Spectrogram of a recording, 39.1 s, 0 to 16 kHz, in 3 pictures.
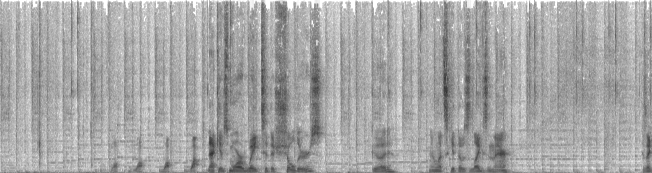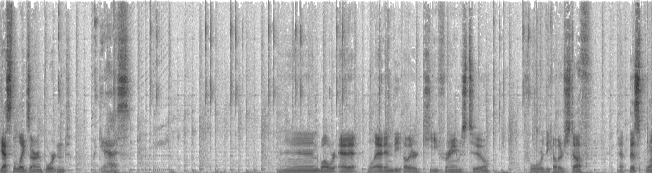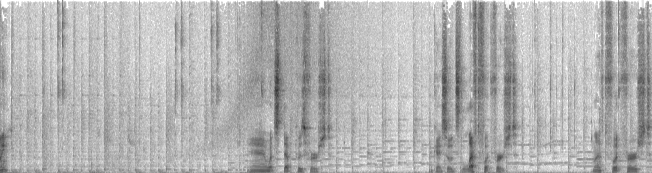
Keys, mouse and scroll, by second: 0.9 ctrl+s, 1.5 click, 1.7 space, 3.9 space, 4.5 click, 4.9 space, 7.0 space, 7.8 click, 9.6 right click, 10.7 right click, 12.3 right click, 13.0-14.2 right drag, 14.2 click, 16.1-17.9 shift+right drag, 19.0 shift+right click, 19.9 shift+right click, 23.6 shift+right click, 24.7 KP_0, 26.0 i, 29.7 right click, 31.3-35.6 drag, 38.5-39.1 drag.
